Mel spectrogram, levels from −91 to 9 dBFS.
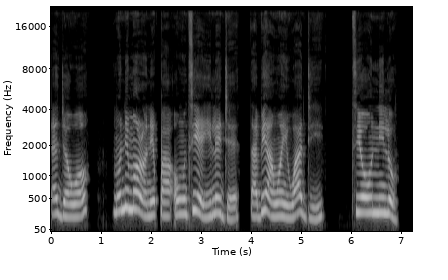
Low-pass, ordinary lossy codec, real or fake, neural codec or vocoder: none; none; real; none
